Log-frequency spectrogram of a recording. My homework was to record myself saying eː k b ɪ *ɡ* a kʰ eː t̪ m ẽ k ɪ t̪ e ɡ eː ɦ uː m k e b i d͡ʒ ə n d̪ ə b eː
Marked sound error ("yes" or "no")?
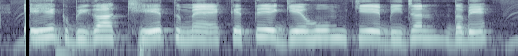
no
